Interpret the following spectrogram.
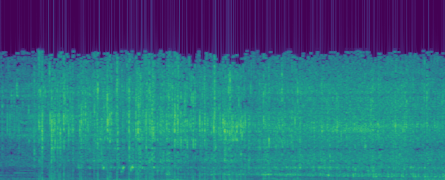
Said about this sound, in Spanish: El primer paso es llenar el agua en una jarra de un litro.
